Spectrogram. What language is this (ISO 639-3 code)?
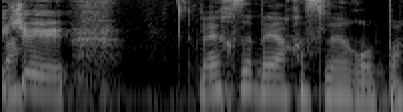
heb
